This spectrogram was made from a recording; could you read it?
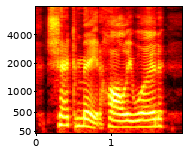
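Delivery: loud, high, triumphant screaming.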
